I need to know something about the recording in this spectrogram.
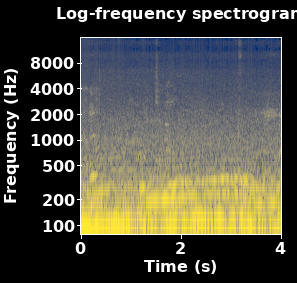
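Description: A motor vehicle engine running close by: a steady low hum whose pitch creeps slightly upward, loudest at the start.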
